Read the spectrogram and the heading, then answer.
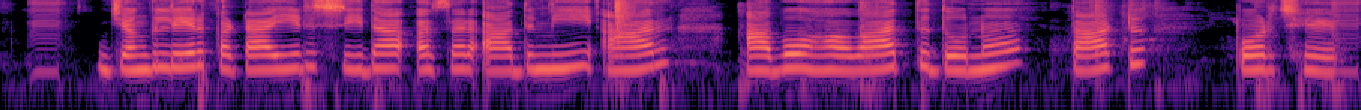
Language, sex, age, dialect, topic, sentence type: Magahi, female, 18-24, Northeastern/Surjapuri, agriculture, statement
